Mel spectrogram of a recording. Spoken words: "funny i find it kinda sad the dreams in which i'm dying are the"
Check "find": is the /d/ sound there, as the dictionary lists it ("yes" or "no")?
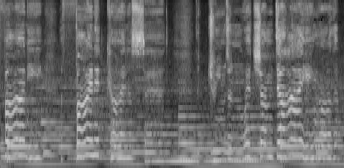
no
